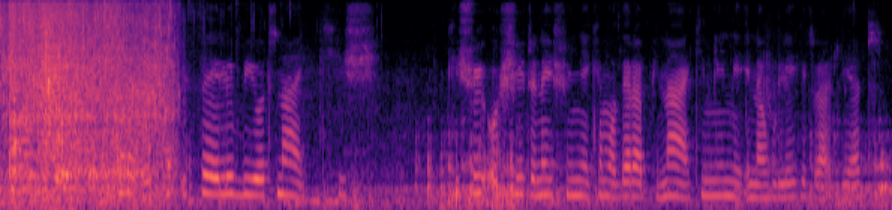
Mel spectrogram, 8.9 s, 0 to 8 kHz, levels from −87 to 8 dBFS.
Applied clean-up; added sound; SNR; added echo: none; Sink (filling or washing); -4 dB; none.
